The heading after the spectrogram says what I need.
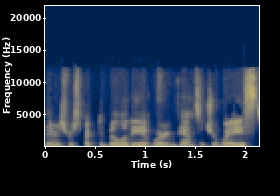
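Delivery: plain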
